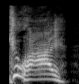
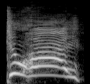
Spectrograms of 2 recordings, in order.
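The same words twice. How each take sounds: First: Said in the usual way. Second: High-pitched cry of alarm; alarmed shout. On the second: Acted. Hero alarmed at the height, high panicked shout.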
